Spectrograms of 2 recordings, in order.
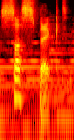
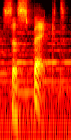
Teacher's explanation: So SUSpect is a noun but with a bit of a different word stress we have the word susPECT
